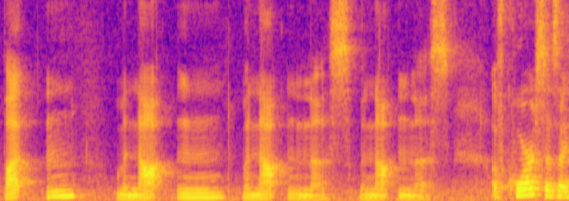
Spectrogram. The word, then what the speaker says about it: monotonous: these sounds um but it's kind of helpful to think of it as the middle syllable being just the the N sound so monot with the stop T monot monotonous um and finally at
